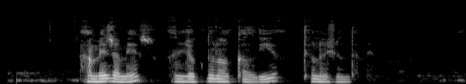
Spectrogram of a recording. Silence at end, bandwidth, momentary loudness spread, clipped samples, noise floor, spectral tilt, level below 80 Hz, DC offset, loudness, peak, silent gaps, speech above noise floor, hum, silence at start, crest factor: 1.15 s; 8.4 kHz; 12 LU; under 0.1%; -65 dBFS; -7.5 dB/octave; -68 dBFS; under 0.1%; -23 LUFS; -4 dBFS; none; 43 dB; none; 0.8 s; 20 dB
